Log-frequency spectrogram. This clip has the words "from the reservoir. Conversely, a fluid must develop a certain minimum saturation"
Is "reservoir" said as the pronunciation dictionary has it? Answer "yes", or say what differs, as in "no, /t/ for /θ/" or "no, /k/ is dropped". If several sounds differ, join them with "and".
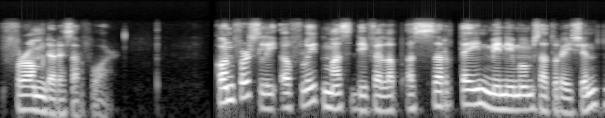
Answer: no, /s/ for /z/ and /f/ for /v/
